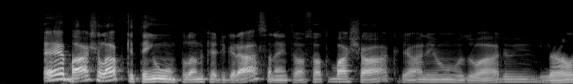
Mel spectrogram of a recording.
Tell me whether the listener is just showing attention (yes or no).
no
